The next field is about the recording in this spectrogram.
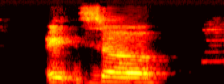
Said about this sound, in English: Sorry, that's my cat.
